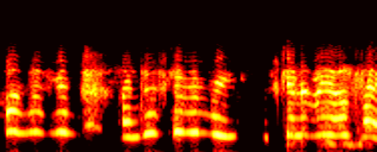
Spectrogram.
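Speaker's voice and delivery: high, crying, fighting for composure; tearful self-soothing. Real, not acted. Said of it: "I shouldn't be crying".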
